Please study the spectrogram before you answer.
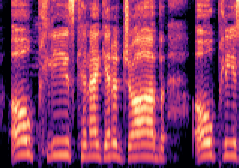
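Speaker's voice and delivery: hammed-up grovelling; mock begging. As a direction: plead in a put-on begging voice. Acted begging for a job.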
